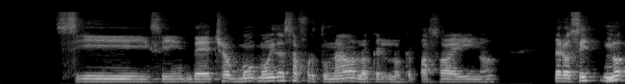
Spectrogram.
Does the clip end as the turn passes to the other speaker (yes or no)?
no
